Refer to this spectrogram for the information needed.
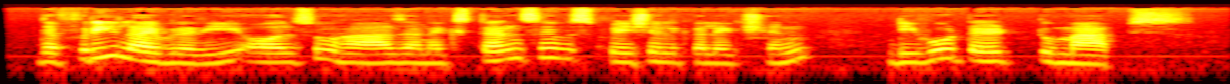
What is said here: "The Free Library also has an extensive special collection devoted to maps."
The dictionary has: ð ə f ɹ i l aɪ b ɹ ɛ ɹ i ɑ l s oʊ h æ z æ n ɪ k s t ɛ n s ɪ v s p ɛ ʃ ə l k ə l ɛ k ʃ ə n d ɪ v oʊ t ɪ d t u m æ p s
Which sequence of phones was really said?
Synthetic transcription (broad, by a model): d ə f ɹ i l aɪ b ɹ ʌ ɹ i ɑ l s oʊ h æ z æ n ɪ k s t ɛ n s ɪ v s p ɛ ʃ ə l k ə l ɛ k ʃ ə n d ɪ v oʊ t ɪ d t u m æ p s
